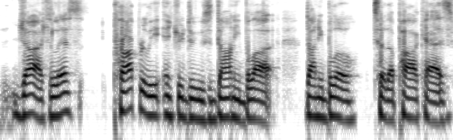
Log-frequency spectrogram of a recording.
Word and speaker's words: Blot: My name is Donny Blot. That's BLOT. The T is silent because it's French.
